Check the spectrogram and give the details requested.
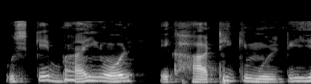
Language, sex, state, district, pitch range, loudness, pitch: Hindi, male, Jharkhand, Deoghar, 125-160 Hz, -19 LUFS, 140 Hz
